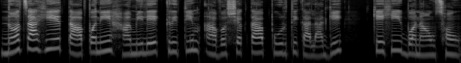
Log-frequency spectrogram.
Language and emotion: Nepali, neutral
